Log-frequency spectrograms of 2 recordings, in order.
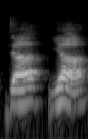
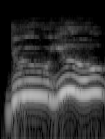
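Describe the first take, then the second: First: Both words are shortened to quick, reduced vowels. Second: Both words keep their full, long vowels. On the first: The speaker calls it right. "Duh, yeah is a little bit shorter" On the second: The speaker calls it wrong. "Do you is long"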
